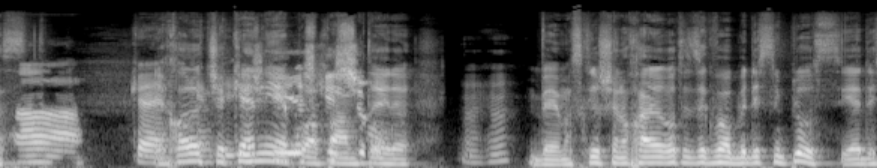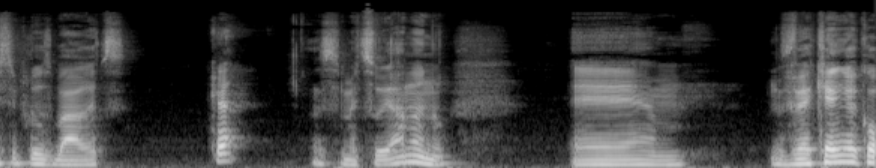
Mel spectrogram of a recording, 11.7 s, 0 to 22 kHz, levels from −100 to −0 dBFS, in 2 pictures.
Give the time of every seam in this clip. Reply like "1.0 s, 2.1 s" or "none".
2.9 s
